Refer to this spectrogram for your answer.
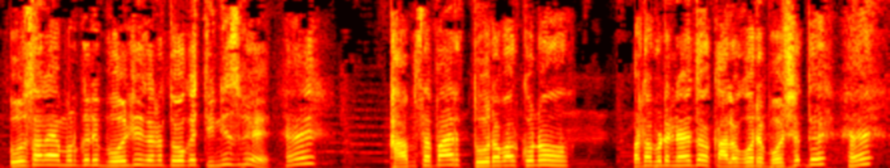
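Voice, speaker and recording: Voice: high-pitched, fairly even intonation, very fast, faint music behind, close to an everyday voice. An actor voicing a bullying, suspicious cartoon political boss, scolding and cursing in street slang. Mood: angry, suspicious. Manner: scolding, hectoring, repeats tag questions, curses constantly.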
